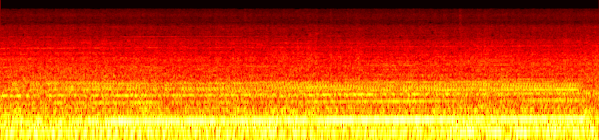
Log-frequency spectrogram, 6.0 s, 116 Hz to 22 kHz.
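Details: MAN Lion's Classic CNG city bus, MAN E2876 LUH03 EEV engine, Voith DIWA 864.3 four-speed automatic, under acceleration: steady mid-pitched whine over engine roar with gearbox noise throughout; noisy Voith transmission and slight differential whine.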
